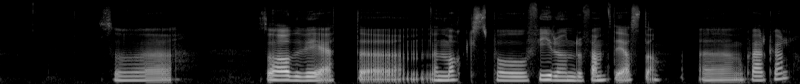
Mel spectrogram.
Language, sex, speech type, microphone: Norwegian, female, spontaneous, Shure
